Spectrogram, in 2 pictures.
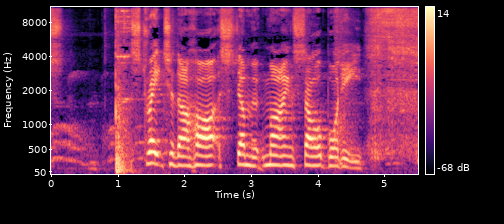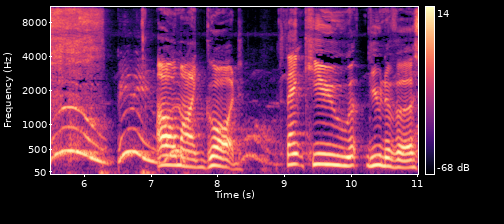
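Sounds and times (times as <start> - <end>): man hooting: 5.4 - 7.2.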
